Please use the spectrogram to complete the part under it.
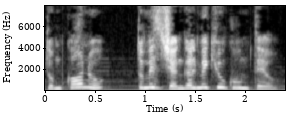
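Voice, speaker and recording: Brave cartoon girl, played by a woman: compassionate, earnest, gentle, light music underneath. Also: high voice, brisk, voice pushed up, close to an everyday voice. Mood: curious, concerned. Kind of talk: children's cartoon story dialogue.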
